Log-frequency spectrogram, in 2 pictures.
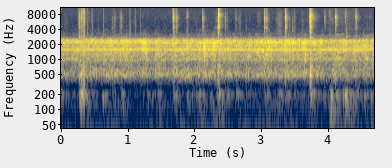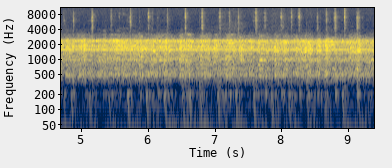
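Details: uBitx transceiver with Nextion touch screen running CEC firmware, on 40 meters: faint music and talk through steady hiss with scattered crackles; receiver indiscriminately picks up the AM broadcast band from nearby high-powered AM stations.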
